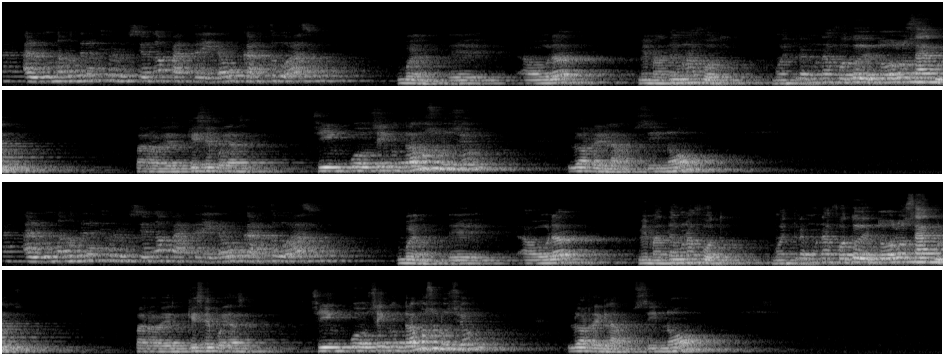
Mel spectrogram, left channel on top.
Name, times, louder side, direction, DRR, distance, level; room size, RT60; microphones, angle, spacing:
voice 1, 0.2-3.2, equal, 55° left, -4 dB, 1.6 m, -28 dB
voice 2, 4.0-4.8 5.1-5.8 6.4-7.3 7.7-9.6 10.8-11.9 12.5-14.3 15.1-16.4, right 1 dB, 35° right, 1 dB, 0.7 m, -22 dB
5.3 x 4.4 x 4.5 m, 1.3 s
head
